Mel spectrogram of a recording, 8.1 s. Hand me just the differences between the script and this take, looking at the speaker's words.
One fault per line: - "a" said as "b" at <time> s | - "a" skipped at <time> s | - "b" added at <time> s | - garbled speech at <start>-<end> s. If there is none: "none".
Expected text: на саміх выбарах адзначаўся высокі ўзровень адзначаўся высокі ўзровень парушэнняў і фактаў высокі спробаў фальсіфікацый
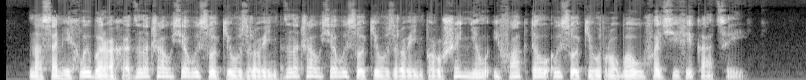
none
